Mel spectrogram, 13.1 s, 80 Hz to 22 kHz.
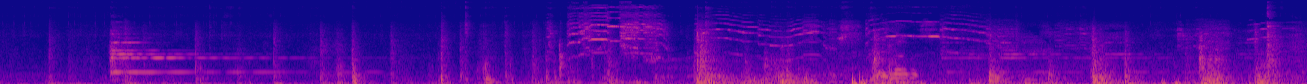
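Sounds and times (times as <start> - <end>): scattered knocks: 1.1 - 6.2, 6.9 - 13.0
bell ringing: 8.8 - 13.0.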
